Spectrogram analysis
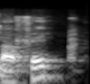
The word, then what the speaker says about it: buffet: buffet, buffet, buffet. A No, meal you don't at pronounce the T. You say buffet.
